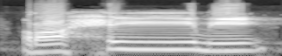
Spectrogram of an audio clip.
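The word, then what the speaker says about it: الرحيم: হায়াজের হি, টেনে পড়তে হবে, মিমসের মি, রহিমি। রহ এবং রহি, হা একইভাবে উচ্চারণ করতে হবে। তো এখানে যেহেতু বিসমিল্লাহ শেষ, আমরা এখানে ওয়াকফ করব, ওয়াকফ করলে মিম সাকিন হবে, উচ্চারণ হবে রহিম।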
